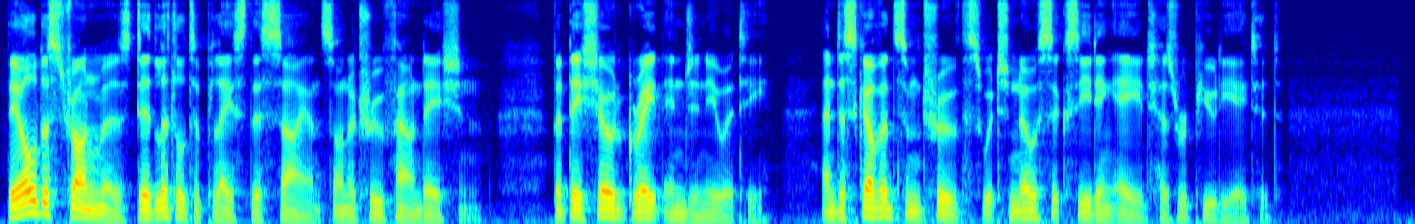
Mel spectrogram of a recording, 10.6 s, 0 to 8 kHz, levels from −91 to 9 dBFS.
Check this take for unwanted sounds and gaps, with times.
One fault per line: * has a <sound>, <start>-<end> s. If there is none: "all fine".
all fine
